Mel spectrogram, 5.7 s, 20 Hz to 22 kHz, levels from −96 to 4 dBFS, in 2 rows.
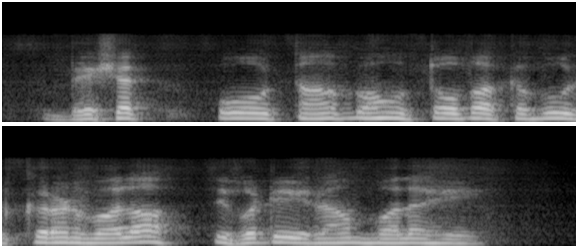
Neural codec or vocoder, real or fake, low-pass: codec, 16 kHz, about 1 kbps, DyCAST, with the encoder's durations; fake; 7.2 kHz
